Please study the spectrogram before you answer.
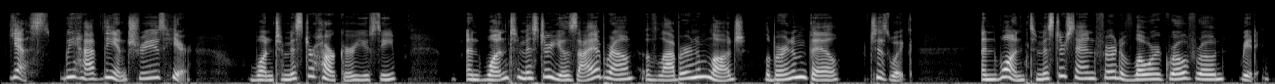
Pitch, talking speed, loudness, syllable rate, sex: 250 Hz, 160 wpm, -16 LUFS, 5.3 syllables/s, female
